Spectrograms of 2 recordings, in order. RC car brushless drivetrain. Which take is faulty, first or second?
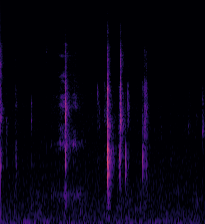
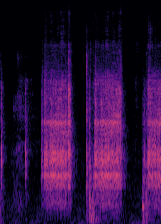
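first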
